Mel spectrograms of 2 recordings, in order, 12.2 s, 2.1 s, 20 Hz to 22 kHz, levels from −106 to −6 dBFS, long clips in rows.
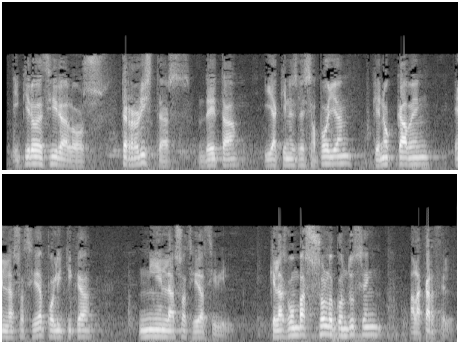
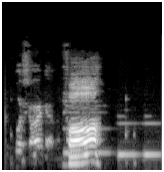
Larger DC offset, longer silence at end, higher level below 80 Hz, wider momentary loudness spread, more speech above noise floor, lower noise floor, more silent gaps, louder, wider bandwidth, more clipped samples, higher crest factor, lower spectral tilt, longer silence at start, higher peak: neither; about the same, 0.1 s vs 0.1 s; first, -52 dBFS vs -70 dBFS; second, 13 LU vs 25 LU; first, 27 dB vs 23 dB; first, -46 dBFS vs -37 dBFS; neither; second, -18 LUFS vs -12 LUFS; about the same, 7.4 kHz vs 6.8 kHz; neither; about the same, 20 dB vs 16 dB; second, -4 dB/octave vs -6.5 dB/octave; about the same, 0.15 s vs 0.2 s; about the same, 0 dBFS vs -2 dBFS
